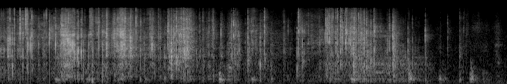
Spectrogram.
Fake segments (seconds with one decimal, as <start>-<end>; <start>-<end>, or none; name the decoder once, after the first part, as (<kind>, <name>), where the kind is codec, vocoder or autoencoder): 0.0-1.5 (vocoder, Vocos); 3.8-4.4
